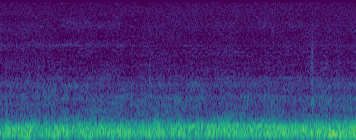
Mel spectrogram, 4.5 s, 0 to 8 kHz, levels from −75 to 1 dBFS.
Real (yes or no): no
